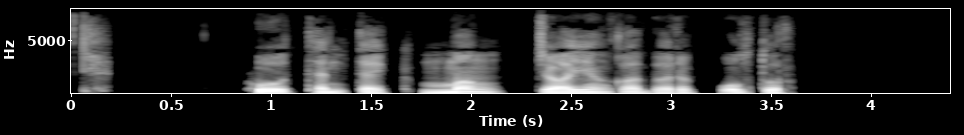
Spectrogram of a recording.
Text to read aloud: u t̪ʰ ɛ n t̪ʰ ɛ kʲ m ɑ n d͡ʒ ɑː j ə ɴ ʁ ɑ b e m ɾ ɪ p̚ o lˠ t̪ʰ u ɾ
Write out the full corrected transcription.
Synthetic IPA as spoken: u t̪ʰ ɛ n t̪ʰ ɛ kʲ m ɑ ŋ d͡ʒ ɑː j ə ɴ ʁ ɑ b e ɾ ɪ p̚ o lˠ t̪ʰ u ɾ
